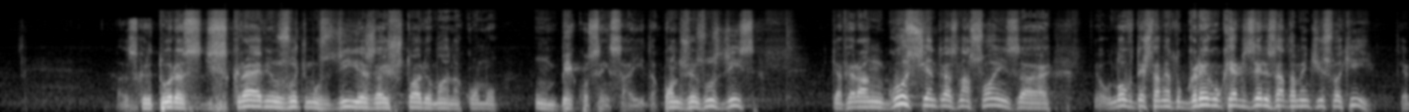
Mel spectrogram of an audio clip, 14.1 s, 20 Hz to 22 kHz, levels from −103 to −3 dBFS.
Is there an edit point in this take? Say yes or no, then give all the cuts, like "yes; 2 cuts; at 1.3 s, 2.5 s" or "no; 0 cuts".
yes; 1 cut; at 1.0 s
